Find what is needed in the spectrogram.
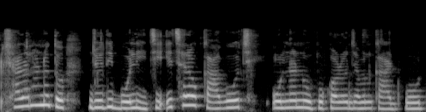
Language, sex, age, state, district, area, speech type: Bengali, female, 18-30, West Bengal, North 24 Parganas, urban, spontaneous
